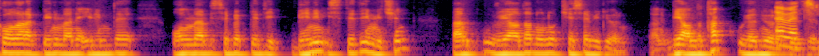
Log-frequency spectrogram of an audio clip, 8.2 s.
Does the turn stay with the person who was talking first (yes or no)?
yes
